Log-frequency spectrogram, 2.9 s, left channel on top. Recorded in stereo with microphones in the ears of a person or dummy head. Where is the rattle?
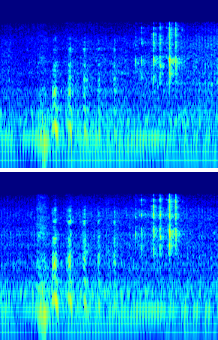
15° right (ahead or behind), 1.8 m.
